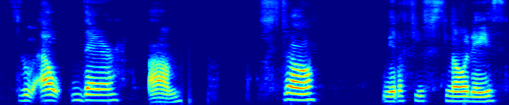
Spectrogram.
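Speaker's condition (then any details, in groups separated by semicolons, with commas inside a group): Cerebral palsy; wheelchair user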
